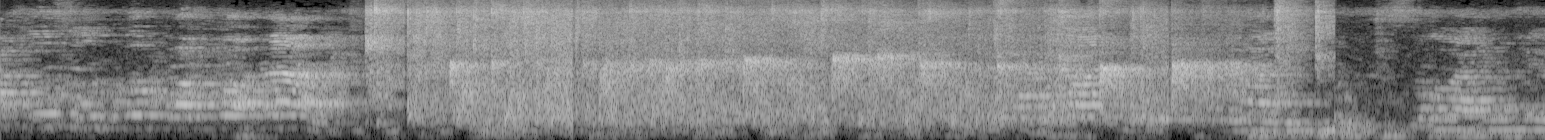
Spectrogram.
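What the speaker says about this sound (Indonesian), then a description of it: "Silakan kasih aplaus untuk kelompok" A classroom audience applauds a presenting student group, dense clapping filling several seconds after brief talk, then fading as a voice resumes.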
